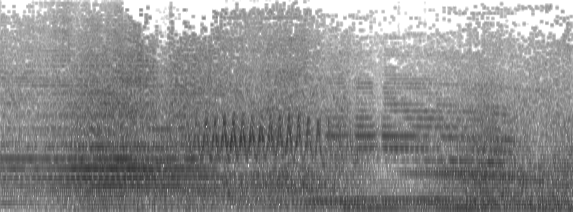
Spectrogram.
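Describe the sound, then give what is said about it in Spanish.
A loud train horn blares steadily over the rumble of a passing train, its pitch dropping slightly as it goes by, with no voices present. “Oyes que el tono va cambiando a medida que el objeto se acerca o se aleja de ti.”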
